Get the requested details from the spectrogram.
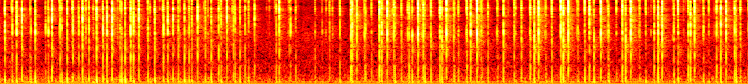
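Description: A small, flat, solid, glossy white rectangular fridge magnet printed "I like big books" is held in one hand and tapped fast with fingernails on its face and edges. The result is a quiet, dense stream of short, bright, dry clicks with almost no ring, easing briefly around the third second before picking up again.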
